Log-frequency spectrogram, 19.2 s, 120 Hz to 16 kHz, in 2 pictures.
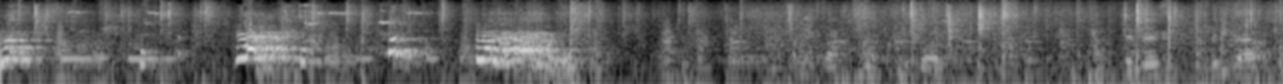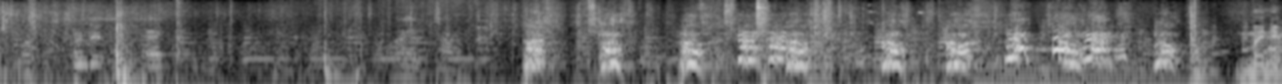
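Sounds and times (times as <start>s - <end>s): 
Weimaraner dogs barking and whimpering excitedly setting off on a walk: 0.0s - 4.7s, 9.8s - 11.0s, 13.2s - 18.6s
hoof-like clopping: 0.0s - 18.8s.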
